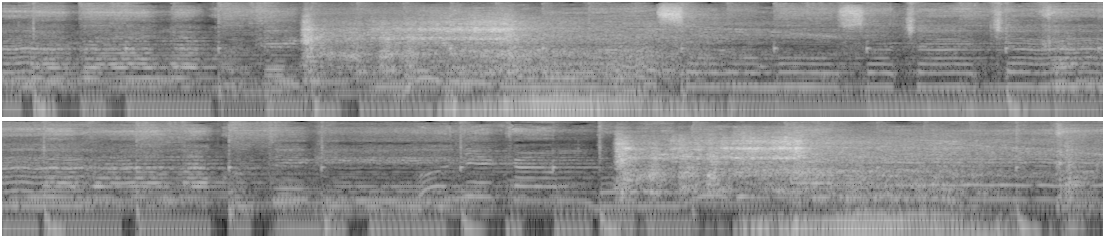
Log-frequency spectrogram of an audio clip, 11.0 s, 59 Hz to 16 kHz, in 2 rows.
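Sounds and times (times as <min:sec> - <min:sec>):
background music: 0:00.0 - 0:11.0
car engine starting and running: 0:00.0 - 0:11.0.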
